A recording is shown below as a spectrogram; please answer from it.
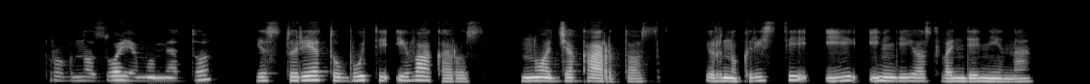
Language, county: Lithuanian, Utena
